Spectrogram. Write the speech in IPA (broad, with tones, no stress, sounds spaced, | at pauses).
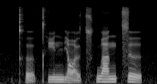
kʰ ɤ̰˨˩ t̪ʰ i˥ n̪ j ɑ̰˨˩ ʊ̯ t͡sʰ w a˥ n t͡s ɹ̩˥˩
